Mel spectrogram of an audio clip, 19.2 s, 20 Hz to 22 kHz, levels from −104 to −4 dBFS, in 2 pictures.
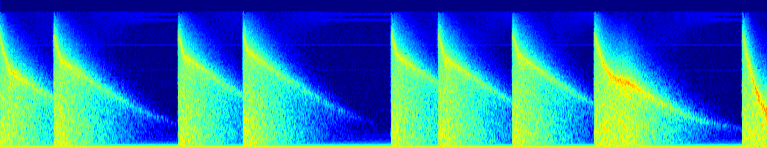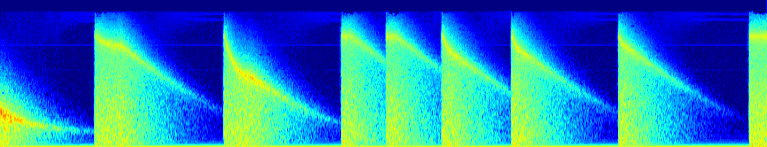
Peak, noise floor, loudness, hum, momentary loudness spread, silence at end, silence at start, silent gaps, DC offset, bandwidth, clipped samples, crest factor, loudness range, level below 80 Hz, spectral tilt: -16 dBFS; -75 dBFS; -33 LUFS; none; 19 LU; 0 s; 0 s; none; 0.9%; 16 kHz; under 0.1%; 22 dB; 6 LU; -54 dBFS; -1.5 dB/octave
